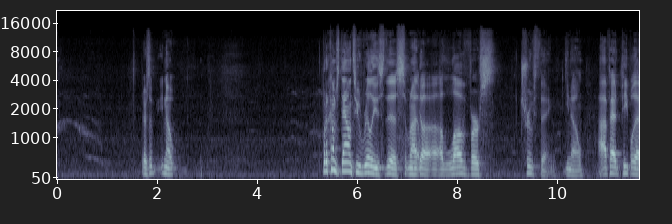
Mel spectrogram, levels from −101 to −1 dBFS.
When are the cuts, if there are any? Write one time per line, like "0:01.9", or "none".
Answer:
0:07.2
0:10.0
